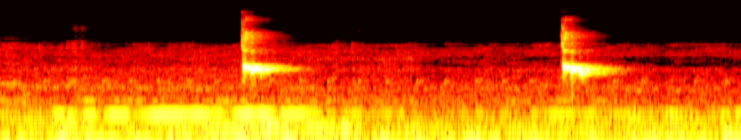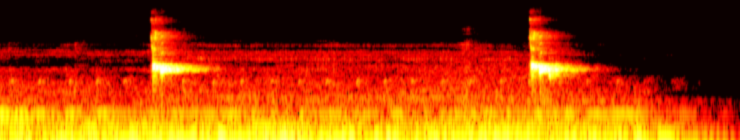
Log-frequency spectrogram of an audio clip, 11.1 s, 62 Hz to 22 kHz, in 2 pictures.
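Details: A pet Siberian chipmunk, recorded in 2017 and described as singing, gives sharp, clicky chirps, one every two and a half seconds.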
